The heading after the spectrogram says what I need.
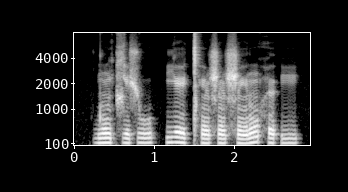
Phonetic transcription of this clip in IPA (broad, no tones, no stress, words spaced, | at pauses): dũt͡ɕeʃu | jeǀʰẽʂẽ ʂẽɾũhɘʔi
